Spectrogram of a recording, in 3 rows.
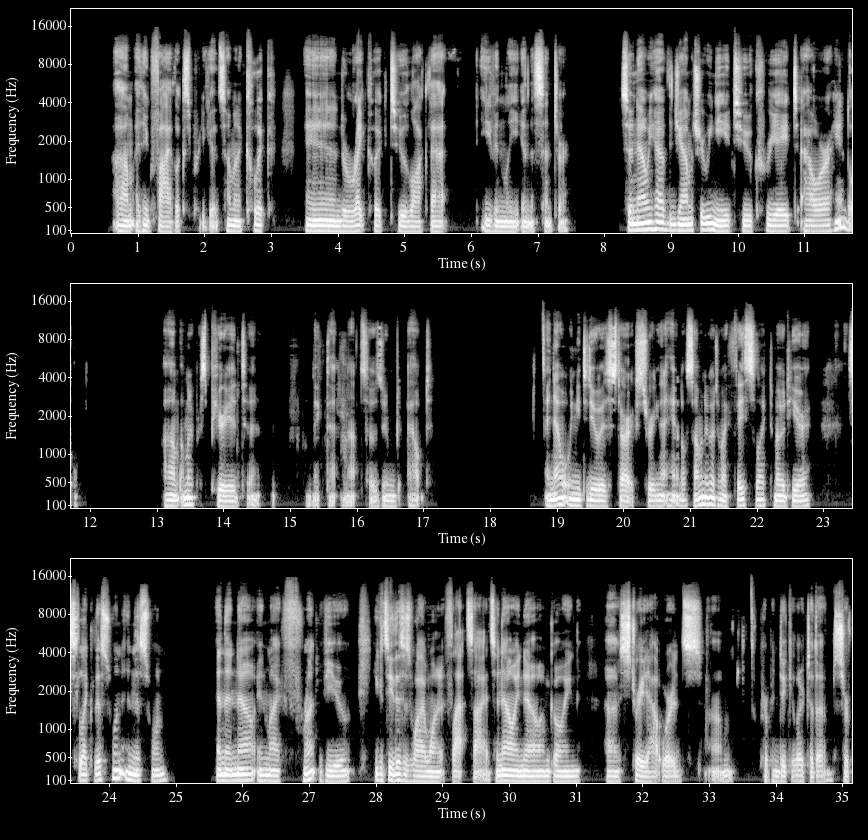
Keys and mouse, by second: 5.2-8.0 drag, 8.0 a, 10.1-11.6 right drag, 14.1 KP_Decimal, 14.2 KP_Decimal, 18.2 KP_Decimal, 27.0 KP_1, 30.5 z, 33.5 z.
